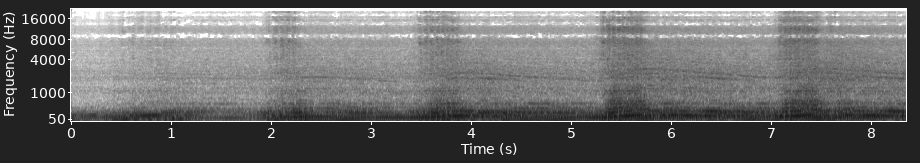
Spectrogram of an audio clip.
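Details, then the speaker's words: Ford Thunderbird: a rough, shaking engine lurching through revs with two cylinders dead, a multiple-cylinder misfire suspected from coolant that leaked onto the fuel injector wiring harness during overheating; the cooling fan fuse had also blown. "that's a huge misfire so what started out as a simple overheating problem has turned to a misfire problem"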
